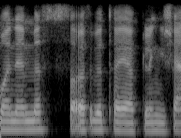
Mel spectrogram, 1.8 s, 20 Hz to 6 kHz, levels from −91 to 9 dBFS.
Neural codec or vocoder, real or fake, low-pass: none; real; 5.4 kHz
